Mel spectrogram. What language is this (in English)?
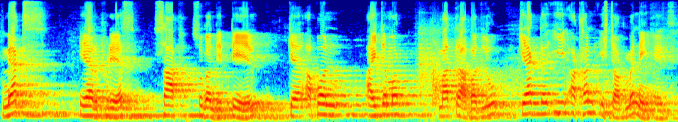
Maithili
